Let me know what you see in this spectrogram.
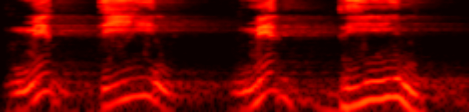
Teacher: مدین، مدین، یا ساکن سے پہلے زیر ہے اس لیے یا مدہ دال کے نیچے زیر ہے، یا مدہ اس کو ایک الف کے برابر کھینچ کے پڑھیں گے. اور وقف کی حالت میں یا مد عارض وقفی ہوگا.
